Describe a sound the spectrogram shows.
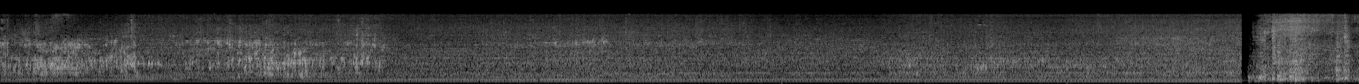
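A riding lawn mower engine idles steadily and then cuts out.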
